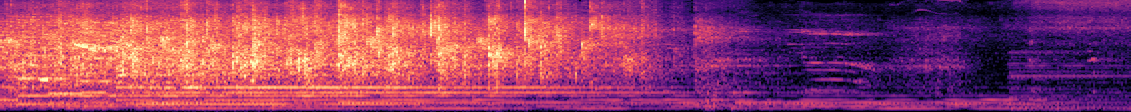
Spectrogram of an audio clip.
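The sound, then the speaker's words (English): An audience claps and shouts loudly for the Lord during a morning service, over held keyboard or organ chords for about four seconds, then the applause thins and fades while the sustained chords continue. “Can somebody give the Lord a clap and a shout this morning in this place?”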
